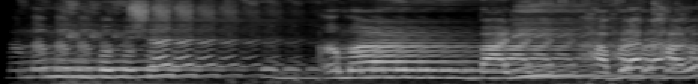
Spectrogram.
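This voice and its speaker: Casting: young female played by a man, voice-changer filter, extremely high, plain delivery, music behind. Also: fairly even intonation, measured pace. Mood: neutral, plain. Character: young woman introducing herself, made by voice changer. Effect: high-pitched voice changer filter. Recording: echoey processed audio with music behind.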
